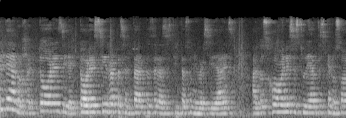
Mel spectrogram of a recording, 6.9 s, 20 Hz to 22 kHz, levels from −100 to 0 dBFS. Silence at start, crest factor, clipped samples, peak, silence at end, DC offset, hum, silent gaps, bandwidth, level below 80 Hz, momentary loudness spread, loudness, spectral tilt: 0 s; 18 dB; under 0.1%; -4 dBFS; 0 s; under 0.1%; none; none; 12.5 kHz; -54 dBFS; 9 LU; -23 LUFS; -5 dB/octave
